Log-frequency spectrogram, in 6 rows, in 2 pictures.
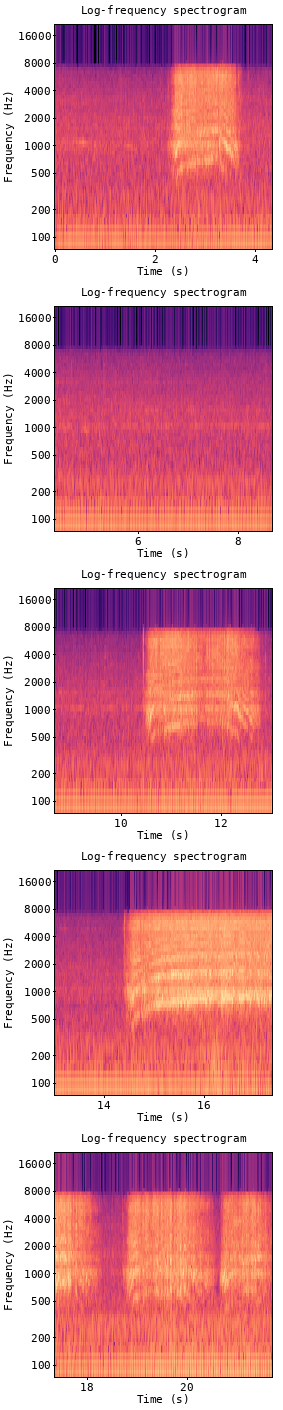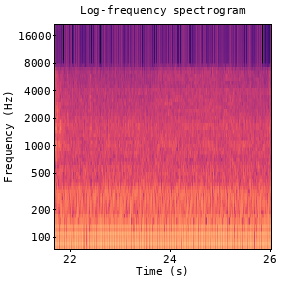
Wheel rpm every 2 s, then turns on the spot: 30, 40, 0, 0, 0, 110, 30, 100, 180, 80, 70, 0, 0.
2-4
